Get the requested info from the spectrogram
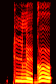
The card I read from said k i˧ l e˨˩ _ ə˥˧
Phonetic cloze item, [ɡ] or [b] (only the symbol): ɡ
